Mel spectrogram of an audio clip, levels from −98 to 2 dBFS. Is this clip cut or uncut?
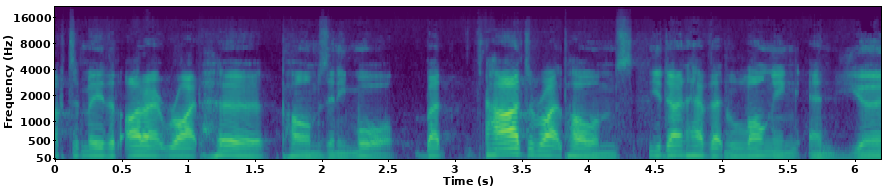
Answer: cut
